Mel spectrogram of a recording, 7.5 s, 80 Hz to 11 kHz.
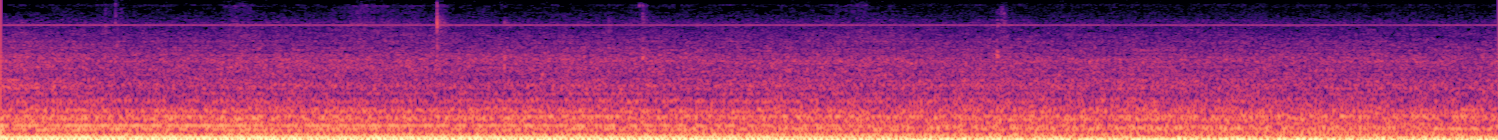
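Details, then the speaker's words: Warm-up idle of a 2018 Jeep Wrangler JL, 37,000 miles: smooth, steady low rumble with no metallic grinding, idle dropping as it warms. It serves as the comparison for a supercharged 3.6L 2020 Gladiator that grinds. Normal idle, no grinding. "once i put the videos together you will be able to see that the white gladiator has metal grinding noise and this does not"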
